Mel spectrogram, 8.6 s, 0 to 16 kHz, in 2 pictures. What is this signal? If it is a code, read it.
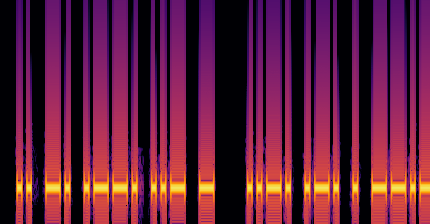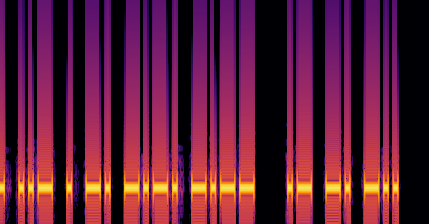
Morse code, heard as a keyed tone, about 25 wpm, 600 Hz. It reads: INPUT FREQUENCY AND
